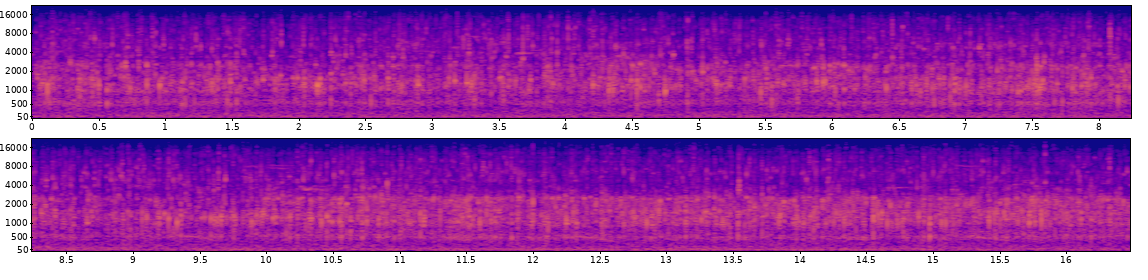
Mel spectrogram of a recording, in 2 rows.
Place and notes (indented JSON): {
  "title": "Ton, Niedertiefenbach, Deutschland - source of a little creek",
  "date": "2016-03-28 18:10:00",
  "description": "little creek soon after its outflow from a pond. the whole area is wet, lots of surface water and puddles, a clay pit decades ago.\n(Sony PCM D50)",
  "latitude": "50.45",
  "longitude": "8.15",
  "altitude": "252",
  "timezone": "Europe/Berlin"
}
